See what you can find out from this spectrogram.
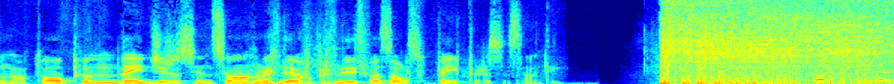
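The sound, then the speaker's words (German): A high-voltage spark gap fires. After a stretch of talk and a moment of silence, it bursts into a loud, harsh, continuous crackling hiss. “Und das ist also diese Funkenstrecke, die durchzündet.”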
